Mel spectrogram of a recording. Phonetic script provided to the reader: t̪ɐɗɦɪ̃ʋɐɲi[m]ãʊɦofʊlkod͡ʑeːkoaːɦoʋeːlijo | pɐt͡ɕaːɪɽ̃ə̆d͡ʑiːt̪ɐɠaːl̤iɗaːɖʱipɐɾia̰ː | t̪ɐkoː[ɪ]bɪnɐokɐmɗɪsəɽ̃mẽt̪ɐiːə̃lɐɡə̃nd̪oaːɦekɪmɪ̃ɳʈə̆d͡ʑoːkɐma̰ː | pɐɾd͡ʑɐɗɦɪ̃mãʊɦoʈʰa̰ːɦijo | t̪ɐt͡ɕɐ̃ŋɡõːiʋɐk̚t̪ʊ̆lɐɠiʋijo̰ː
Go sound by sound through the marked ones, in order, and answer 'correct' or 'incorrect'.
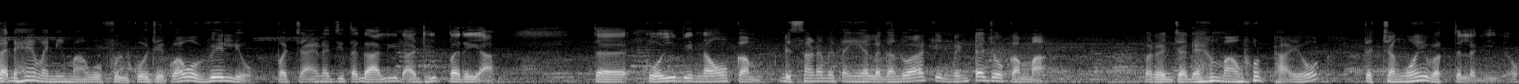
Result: correct, incorrect: i

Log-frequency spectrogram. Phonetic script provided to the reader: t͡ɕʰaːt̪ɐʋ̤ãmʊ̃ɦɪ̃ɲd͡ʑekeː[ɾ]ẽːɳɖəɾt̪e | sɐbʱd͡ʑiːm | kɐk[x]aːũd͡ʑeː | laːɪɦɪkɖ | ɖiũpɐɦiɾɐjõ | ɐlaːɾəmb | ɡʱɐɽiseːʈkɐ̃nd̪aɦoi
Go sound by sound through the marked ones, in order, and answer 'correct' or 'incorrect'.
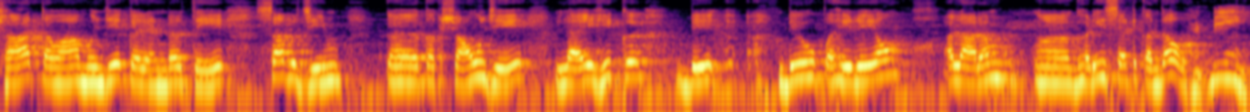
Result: incorrect: l, incorrect: ʃ

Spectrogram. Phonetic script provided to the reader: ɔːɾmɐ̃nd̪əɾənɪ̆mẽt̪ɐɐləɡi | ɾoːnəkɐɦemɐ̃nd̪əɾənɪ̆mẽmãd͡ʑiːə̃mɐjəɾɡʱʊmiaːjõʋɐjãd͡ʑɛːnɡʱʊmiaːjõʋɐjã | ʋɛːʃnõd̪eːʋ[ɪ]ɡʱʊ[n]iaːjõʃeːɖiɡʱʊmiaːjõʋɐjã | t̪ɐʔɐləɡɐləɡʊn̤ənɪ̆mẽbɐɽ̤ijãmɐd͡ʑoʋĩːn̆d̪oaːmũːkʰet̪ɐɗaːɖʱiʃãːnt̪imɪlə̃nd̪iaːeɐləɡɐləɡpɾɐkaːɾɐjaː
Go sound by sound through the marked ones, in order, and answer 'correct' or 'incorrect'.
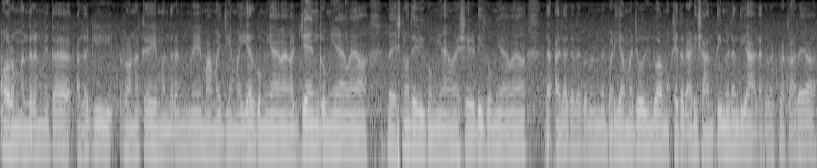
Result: incorrect: i, incorrect: m

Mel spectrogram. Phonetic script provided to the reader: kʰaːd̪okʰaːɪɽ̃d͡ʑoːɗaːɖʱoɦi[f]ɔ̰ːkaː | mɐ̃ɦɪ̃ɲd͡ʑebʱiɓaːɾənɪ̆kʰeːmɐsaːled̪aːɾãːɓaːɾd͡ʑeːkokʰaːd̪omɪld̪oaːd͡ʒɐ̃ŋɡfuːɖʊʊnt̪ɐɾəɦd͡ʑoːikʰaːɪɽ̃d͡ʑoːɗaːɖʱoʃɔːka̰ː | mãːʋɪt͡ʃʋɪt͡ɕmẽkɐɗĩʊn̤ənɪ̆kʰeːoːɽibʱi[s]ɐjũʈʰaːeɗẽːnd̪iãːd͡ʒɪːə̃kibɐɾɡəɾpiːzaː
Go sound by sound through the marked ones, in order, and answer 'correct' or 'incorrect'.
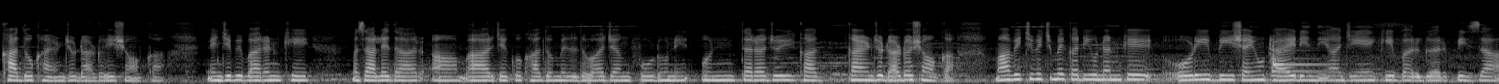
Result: incorrect: ʃ, incorrect: ʃ

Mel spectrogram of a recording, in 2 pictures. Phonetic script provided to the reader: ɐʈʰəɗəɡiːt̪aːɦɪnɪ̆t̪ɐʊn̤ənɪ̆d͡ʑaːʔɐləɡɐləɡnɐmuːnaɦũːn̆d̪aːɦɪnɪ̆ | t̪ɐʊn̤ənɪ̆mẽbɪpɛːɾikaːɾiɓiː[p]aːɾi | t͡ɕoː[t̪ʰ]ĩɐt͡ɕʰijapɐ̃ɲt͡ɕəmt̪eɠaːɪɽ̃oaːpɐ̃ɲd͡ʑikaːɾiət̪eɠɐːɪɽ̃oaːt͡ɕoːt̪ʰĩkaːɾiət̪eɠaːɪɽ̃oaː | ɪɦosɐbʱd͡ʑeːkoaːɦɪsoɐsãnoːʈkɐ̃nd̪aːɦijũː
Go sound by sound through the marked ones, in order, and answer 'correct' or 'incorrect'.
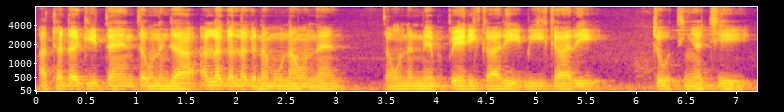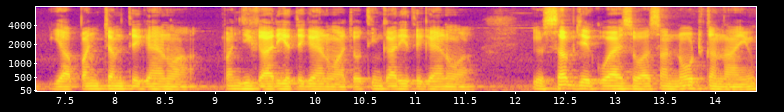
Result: incorrect: k, correct

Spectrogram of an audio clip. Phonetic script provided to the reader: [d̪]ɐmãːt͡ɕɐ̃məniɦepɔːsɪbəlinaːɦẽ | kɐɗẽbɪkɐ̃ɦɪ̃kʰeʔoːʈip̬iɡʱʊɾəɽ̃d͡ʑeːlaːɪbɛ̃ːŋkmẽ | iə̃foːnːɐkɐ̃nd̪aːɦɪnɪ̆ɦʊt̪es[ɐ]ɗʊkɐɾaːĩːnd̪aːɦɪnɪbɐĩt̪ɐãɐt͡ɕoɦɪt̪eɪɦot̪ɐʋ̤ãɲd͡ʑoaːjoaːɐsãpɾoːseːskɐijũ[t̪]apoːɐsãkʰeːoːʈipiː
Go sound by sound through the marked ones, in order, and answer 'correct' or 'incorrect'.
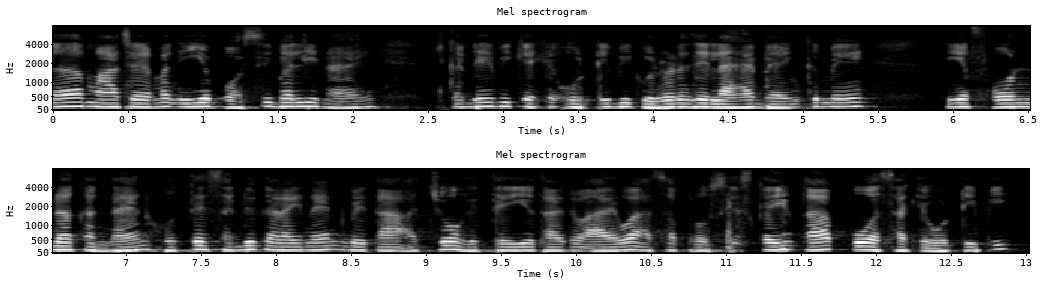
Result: incorrect: t̪, correct, incorrect: t̪ʰ

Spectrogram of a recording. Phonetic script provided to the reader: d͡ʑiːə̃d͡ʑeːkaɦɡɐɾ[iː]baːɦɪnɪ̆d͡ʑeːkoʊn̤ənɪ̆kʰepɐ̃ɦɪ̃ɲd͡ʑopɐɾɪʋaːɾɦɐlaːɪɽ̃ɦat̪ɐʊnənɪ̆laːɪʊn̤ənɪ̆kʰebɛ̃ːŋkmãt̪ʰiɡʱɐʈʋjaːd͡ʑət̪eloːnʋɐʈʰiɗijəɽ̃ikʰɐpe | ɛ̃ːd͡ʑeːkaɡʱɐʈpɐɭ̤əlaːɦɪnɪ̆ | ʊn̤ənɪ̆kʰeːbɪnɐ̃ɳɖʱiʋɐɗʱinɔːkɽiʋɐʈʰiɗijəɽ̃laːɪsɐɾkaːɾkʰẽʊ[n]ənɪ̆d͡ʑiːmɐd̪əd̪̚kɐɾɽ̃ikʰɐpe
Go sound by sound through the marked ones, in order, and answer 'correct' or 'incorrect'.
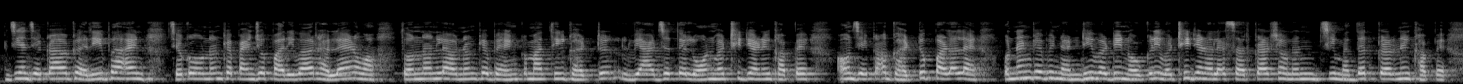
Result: correct, correct

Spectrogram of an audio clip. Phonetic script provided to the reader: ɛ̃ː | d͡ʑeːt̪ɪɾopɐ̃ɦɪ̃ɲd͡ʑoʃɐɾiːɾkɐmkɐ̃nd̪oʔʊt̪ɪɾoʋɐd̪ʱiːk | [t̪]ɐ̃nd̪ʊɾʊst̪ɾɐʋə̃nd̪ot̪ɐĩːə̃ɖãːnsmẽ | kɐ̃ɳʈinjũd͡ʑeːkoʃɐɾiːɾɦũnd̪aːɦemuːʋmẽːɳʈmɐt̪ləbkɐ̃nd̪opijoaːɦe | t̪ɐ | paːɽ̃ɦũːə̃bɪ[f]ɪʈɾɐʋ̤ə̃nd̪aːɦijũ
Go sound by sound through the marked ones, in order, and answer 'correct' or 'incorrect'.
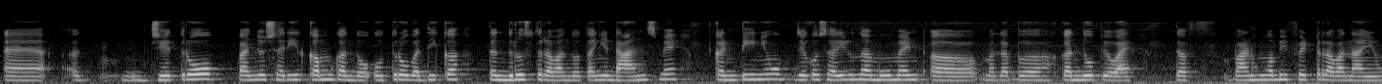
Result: correct, correct

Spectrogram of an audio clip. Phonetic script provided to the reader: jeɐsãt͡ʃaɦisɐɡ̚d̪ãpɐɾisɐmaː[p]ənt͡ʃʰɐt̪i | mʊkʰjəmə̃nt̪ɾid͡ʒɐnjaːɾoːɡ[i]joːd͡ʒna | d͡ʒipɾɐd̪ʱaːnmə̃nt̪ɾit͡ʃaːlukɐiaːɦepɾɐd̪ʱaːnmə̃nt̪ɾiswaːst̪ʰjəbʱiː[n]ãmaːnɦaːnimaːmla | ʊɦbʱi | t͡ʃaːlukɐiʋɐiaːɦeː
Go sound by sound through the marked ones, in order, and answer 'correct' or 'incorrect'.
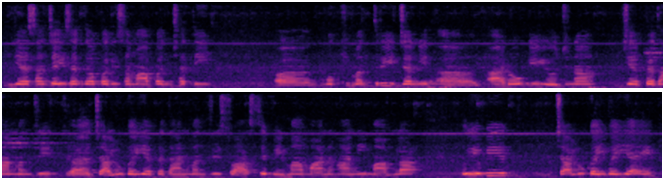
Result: correct, incorrect: j, incorrect: m

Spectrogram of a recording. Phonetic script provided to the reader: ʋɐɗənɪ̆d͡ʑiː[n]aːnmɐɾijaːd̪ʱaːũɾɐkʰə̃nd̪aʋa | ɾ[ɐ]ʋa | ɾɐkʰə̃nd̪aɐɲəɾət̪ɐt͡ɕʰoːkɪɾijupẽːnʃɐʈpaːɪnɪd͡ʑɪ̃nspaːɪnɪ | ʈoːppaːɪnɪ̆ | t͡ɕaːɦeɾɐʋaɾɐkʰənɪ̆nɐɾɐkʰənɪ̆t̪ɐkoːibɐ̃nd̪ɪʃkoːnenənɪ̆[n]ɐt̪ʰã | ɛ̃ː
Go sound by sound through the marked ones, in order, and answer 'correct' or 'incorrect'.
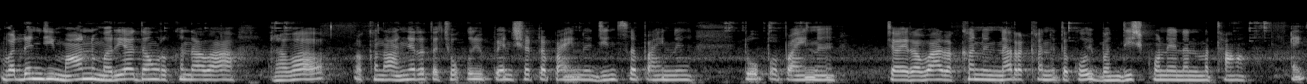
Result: incorrect: m, correct, incorrect: m

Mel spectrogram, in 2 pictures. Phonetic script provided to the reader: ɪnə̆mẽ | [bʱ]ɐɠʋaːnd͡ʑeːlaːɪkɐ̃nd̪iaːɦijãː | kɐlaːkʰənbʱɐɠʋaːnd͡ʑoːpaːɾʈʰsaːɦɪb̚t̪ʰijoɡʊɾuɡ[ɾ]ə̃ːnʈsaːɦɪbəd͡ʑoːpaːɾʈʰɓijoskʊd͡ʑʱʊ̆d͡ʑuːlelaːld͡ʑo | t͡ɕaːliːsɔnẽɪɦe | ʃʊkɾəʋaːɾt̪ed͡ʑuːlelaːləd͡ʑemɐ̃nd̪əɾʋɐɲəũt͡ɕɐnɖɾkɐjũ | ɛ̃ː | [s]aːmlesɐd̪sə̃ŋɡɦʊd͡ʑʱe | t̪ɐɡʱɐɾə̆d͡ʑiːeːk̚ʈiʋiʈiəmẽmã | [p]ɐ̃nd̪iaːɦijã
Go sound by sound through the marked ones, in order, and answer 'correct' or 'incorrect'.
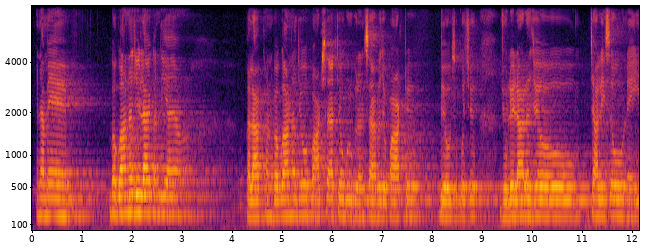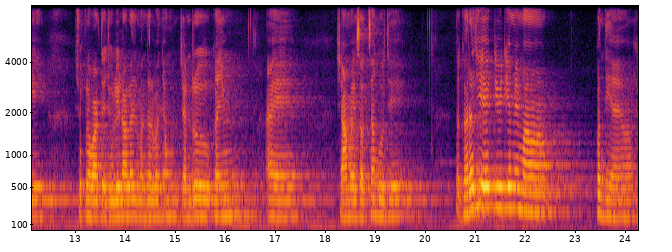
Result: correct, correct, incorrect: ʃ, incorrect: k

